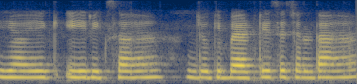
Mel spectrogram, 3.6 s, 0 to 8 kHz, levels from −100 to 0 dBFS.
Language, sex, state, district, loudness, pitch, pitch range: Hindi, female, Uttar Pradesh, Muzaffarnagar, -17 LUFS, 235 Hz, 230-240 Hz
